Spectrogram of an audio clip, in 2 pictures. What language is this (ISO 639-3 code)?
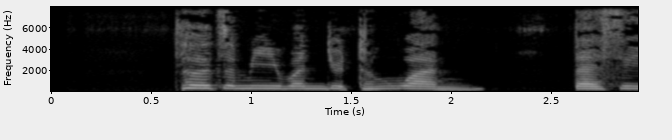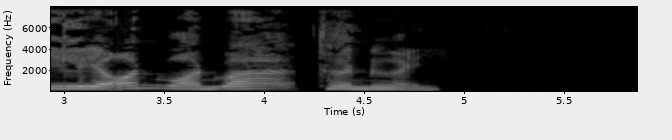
tha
